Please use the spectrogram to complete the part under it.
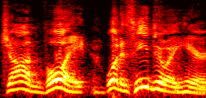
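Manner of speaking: mock voice dripping with disdain and scorn. Mimicking another speaker's tone about an actor: imitating a friend's disdainful tone. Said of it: "you had that tone in your voice like".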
